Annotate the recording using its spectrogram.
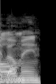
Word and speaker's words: Balmain: But he had on a pair of Balmain, is that how you say it? – Yeah, Balmain.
